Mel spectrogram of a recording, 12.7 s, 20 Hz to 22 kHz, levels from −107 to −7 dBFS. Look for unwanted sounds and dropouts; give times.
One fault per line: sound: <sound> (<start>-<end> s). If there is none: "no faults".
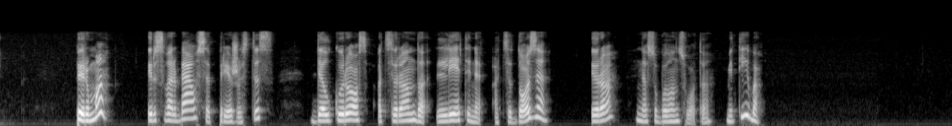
no faults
